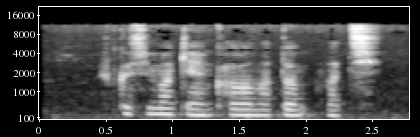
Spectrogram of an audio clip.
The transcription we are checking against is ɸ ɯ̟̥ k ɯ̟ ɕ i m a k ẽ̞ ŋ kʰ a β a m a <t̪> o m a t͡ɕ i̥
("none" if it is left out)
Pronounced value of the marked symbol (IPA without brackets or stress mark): t̪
